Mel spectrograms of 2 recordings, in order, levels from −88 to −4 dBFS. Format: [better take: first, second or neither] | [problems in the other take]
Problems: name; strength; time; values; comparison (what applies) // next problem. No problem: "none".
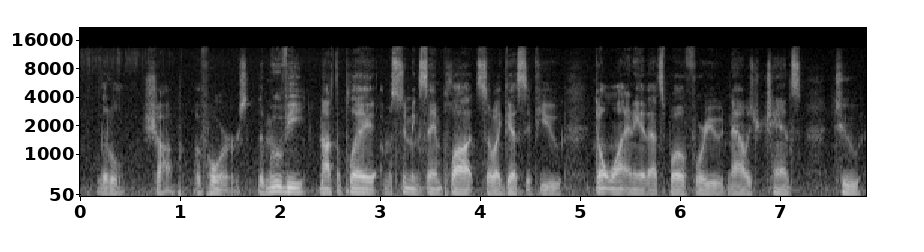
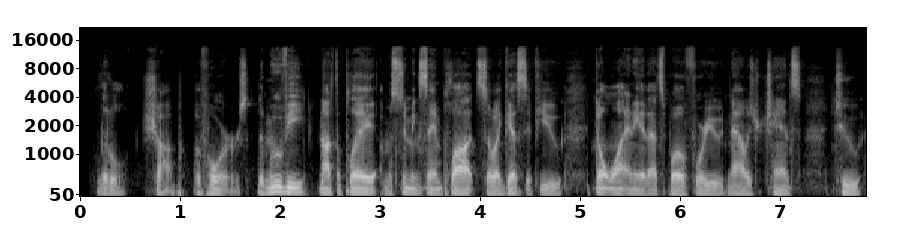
second | hiss; faint; throughout; 25 dB below the speech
